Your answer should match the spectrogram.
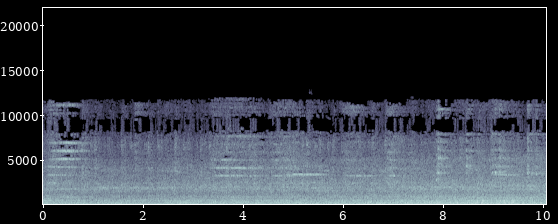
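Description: TGV inOui high-speed train pulling slowly into the station, its running rumble growing louder as it nears, with high wheel squeals coming and going several times.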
